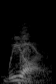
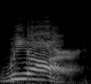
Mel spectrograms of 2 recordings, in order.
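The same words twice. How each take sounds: First: It is said at a normal, quiet volume. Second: It is said loudly.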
